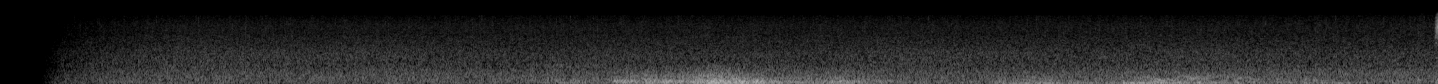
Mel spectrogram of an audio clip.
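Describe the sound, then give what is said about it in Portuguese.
Steady rain hisses with gusting wind in Seattle in 1991, and a deep rumble of thunder rolls in around the middle, followed by a softer second rumble. No voices. “Seattle, 1991. Chuva, vento e várias bandas tocando músicas depressivas, de morte, de bebida.”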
